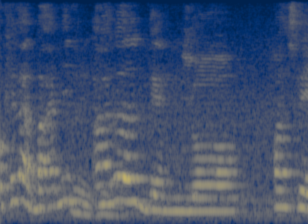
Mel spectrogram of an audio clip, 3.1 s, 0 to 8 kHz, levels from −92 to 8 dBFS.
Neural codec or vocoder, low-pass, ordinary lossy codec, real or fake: none; none; none; real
